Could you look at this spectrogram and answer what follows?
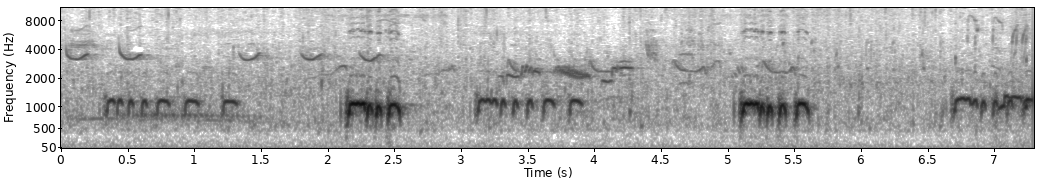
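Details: Active local zebra dove singing in 'khong' style: clipped coo series and loud stuttering bursts repeat every two to three seconds, while curling high chirps and whistles of small birds sound above.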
